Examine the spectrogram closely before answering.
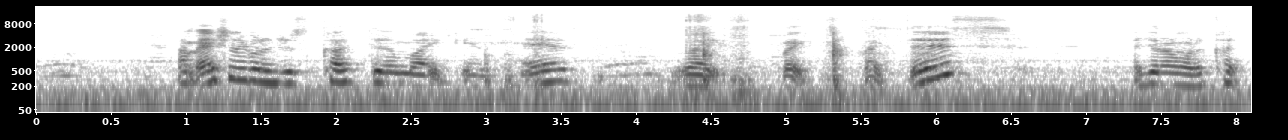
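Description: A knife cuts through a raw potato.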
